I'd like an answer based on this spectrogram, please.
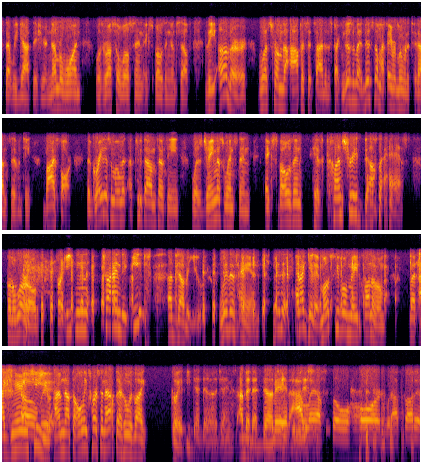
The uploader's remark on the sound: the lines are open for listeners to call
